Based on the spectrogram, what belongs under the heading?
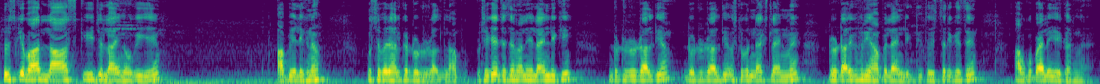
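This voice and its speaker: A man teaching a worksheet lesson to students, reading passages slowly and then explaining them in quick, casual talk with frequent check-ins. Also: fairly high pitch, steady tone, a little mellow.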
